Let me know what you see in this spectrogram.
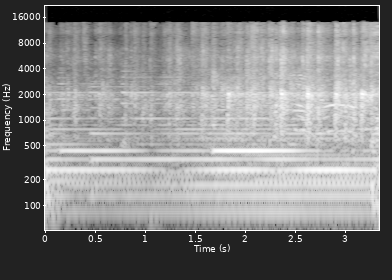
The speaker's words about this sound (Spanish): Alguien debe un fuerte aplauso al Señor en esta hora.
